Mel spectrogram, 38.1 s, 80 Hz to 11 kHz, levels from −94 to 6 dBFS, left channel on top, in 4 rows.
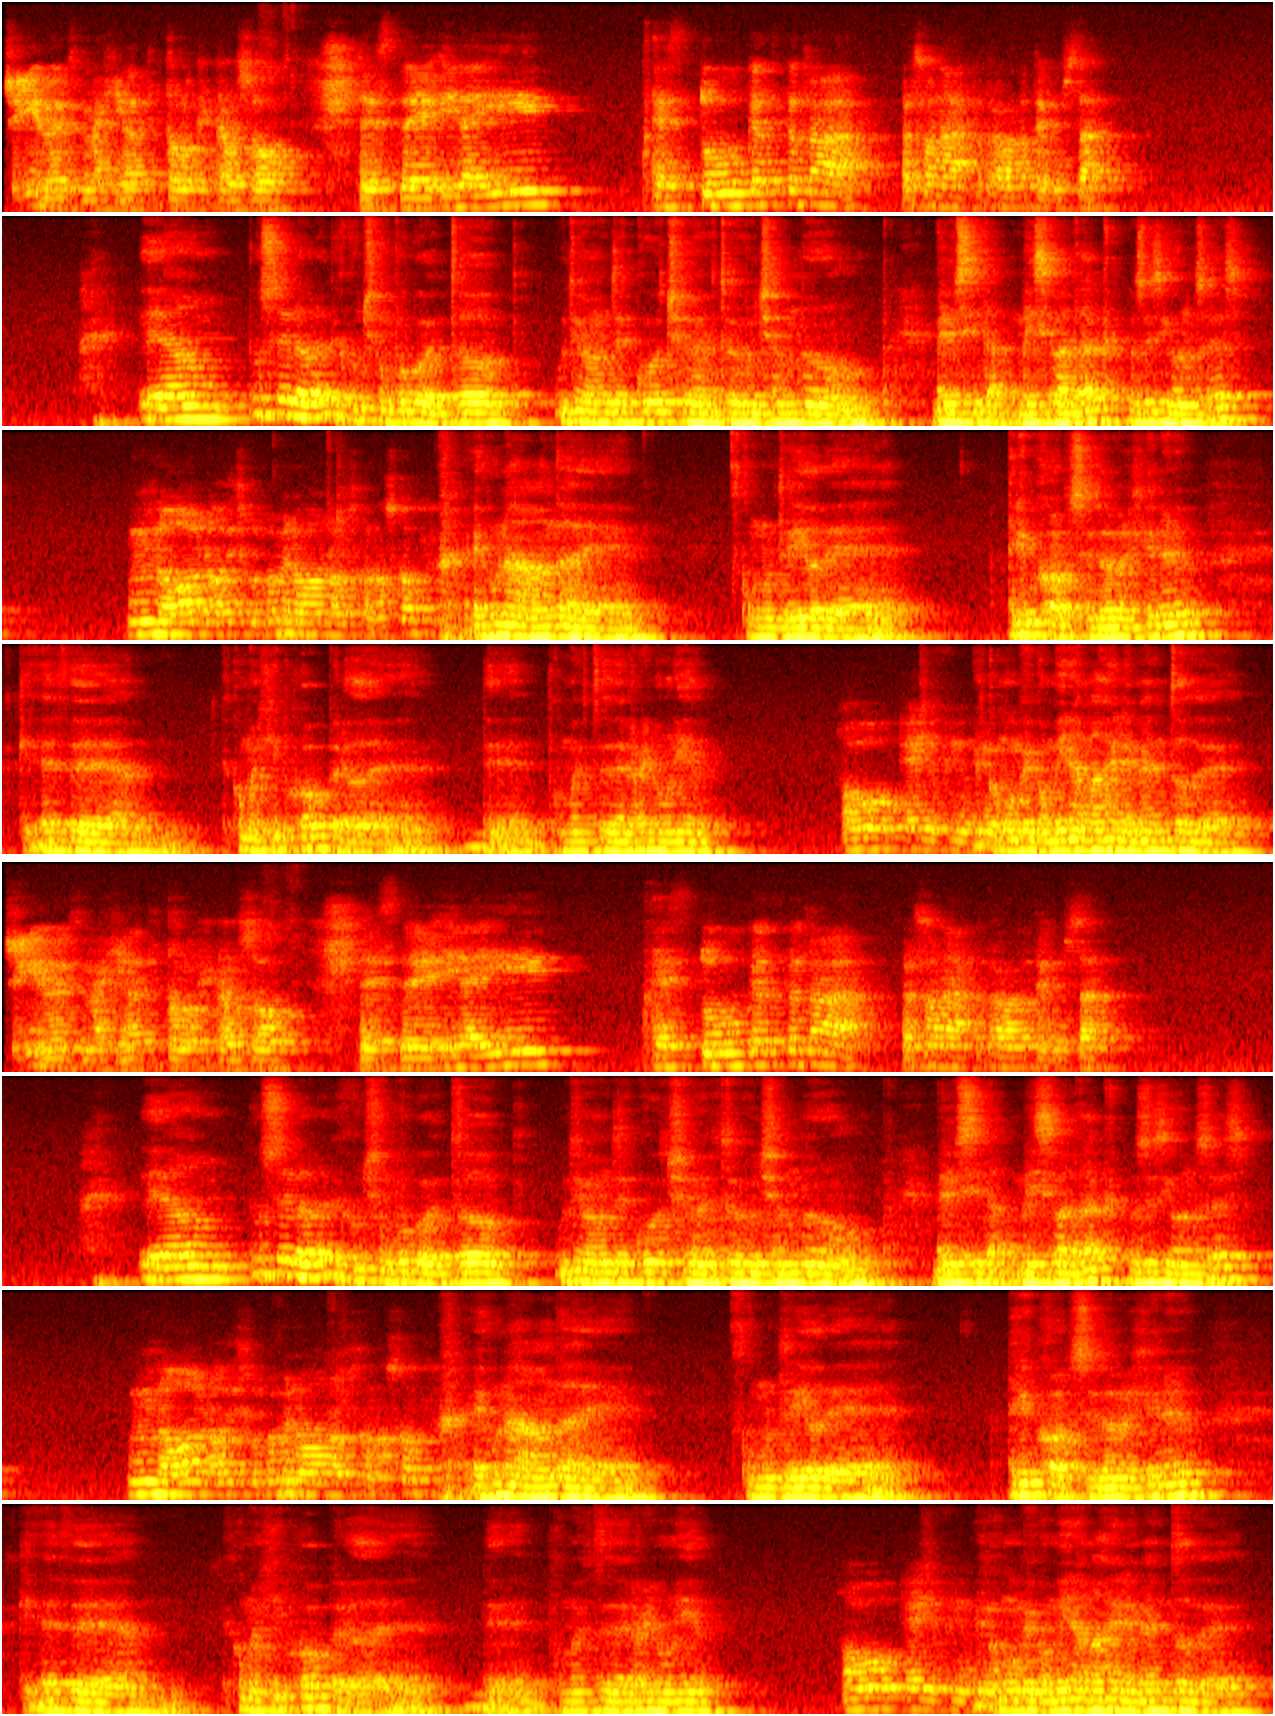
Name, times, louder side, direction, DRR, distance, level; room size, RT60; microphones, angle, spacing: voice 1, 0.0-4.0 4.8-6.5 6.7-8.2 20.0-22.2 34.9-36.3, equal, 70° left, -6 dB, 2.5 m, -23 dB
voice 2, 10.1-13.3 13.7-18.8 22.3-23.9 24.6-25.8 26.6-29.9 30.3-33.8 36.0-37.8, equal, 40° left, -6 dB, 3.4 m, -17 dB
10.5 x 5.4 x 3.8 m, 0.79 s
head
